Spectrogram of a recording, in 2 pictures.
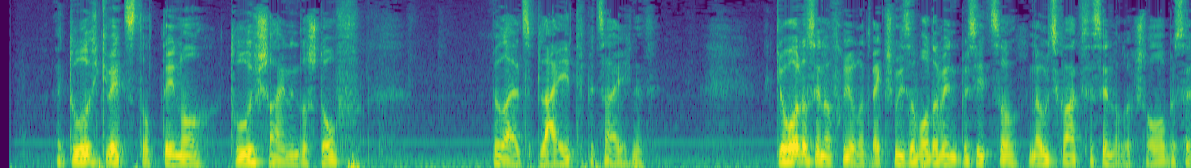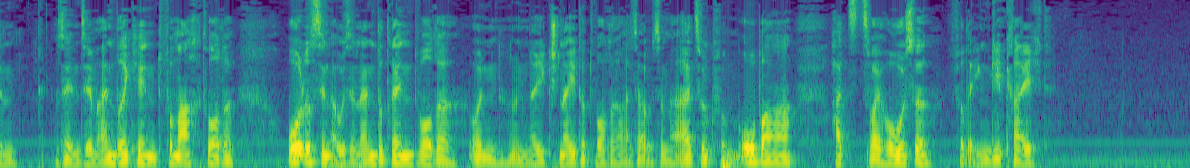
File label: blaid, schwaebisch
